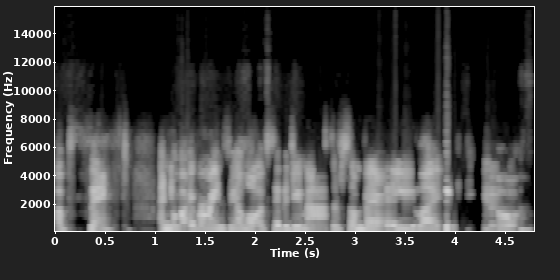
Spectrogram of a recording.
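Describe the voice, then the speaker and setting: A woman's voice: on the high side, animated, fairly quick, pushed and bright, low-quality recording. A woman chatting casually about books, gushing, laughing often and swearing freely. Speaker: book club host. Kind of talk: casual book chat.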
